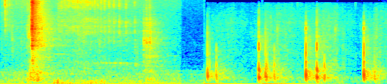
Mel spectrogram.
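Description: A door to a room down a hall, where a shackled prisoner is held, is being opened: a few sharp metallic clicks and knocks, like a lock and latch working, follow a stretch of soft rustling noise.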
